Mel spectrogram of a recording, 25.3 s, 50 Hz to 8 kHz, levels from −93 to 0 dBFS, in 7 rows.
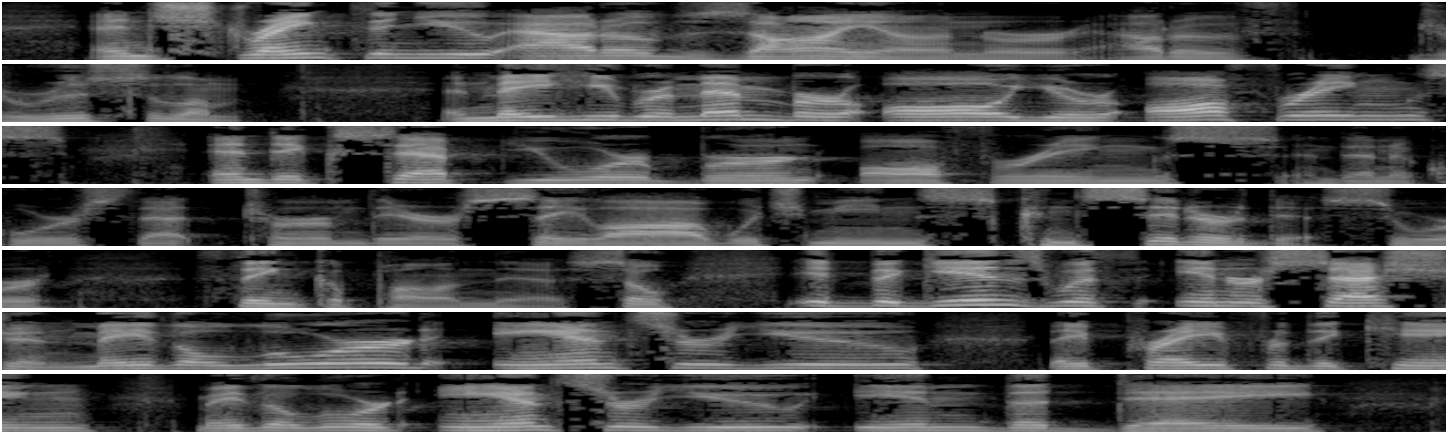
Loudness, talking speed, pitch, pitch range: -33 LUFS, 145 wpm, 140 Hz, 110-165 Hz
